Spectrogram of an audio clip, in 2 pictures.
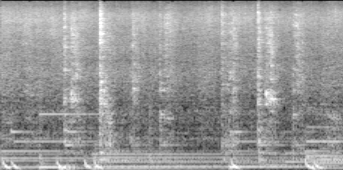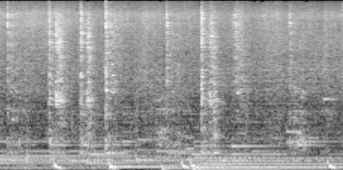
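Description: Diced vegetables frying in oil in a kadai, stirred round with a spatula that scrapes and clinks against the pan at irregular intervals, over a steady light sizzle.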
